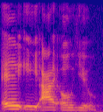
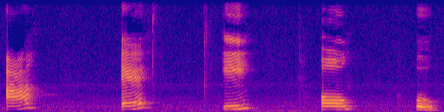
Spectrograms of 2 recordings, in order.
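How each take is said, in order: First: The vowels are said as English letter names. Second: The vowels are said as pure Spanish vowels. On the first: "think about the English vowels" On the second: "in Spanish, the vowels stay the same"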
